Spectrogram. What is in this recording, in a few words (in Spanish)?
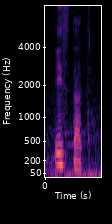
Nawat palabras sal; pipil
